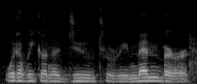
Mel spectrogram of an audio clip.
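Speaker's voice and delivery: ordinary delivery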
